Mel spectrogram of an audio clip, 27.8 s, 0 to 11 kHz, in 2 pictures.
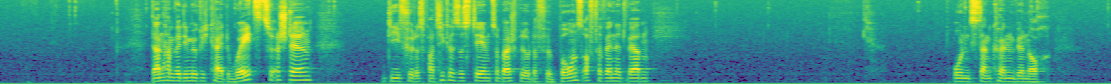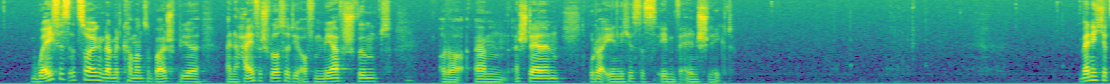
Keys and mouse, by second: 3.8-5.4 middle drag, 6.1 click, 8.1 alt+a, 8.7-11.5 drag, 12.0 alt+a, 13.2-14.1 drag, 15.5 alt+a, 22.8-24.3 middle drag, 25.1 alt+a, 26.7 click.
